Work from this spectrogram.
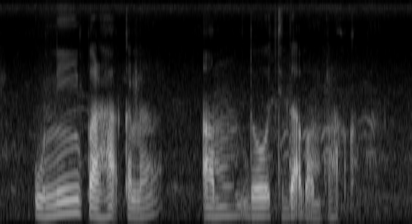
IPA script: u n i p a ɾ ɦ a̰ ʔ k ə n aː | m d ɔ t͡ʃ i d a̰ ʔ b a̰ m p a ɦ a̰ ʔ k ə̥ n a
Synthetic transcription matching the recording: u n i p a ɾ ɦ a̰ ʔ k ə n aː | m d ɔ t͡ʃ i d a̰ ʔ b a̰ m p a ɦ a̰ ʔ k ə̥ n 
